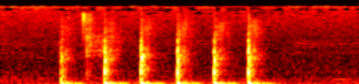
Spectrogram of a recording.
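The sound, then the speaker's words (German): Six quick, evenly spaced knocks on a wall, knocking on the other wall for comparison, fairly loud, each a dull thud with a sharp attack, followed by quiet. “Ihr klopft da nochmal an die andere Wand. Es hört sich genauso an.”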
